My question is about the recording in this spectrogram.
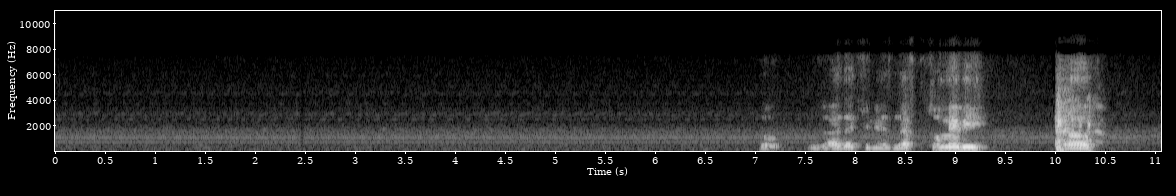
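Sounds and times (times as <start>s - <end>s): faint hum with whine: 0.0s - 11.0s
low hiss: 5.6s - 10.9s.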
